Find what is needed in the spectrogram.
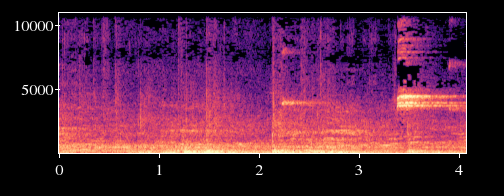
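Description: Basketball dribbled on a hardwood gym floor, a few low bounces, under the talk of spectators in a large gym. A short high squeak sounds about three and a half seconds in.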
